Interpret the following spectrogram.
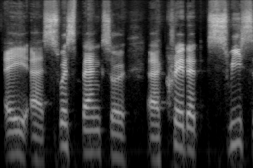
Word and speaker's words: Credit Suisse: Swiss bank so uh Credit Suisse is how you pronounce it um and yes I'm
